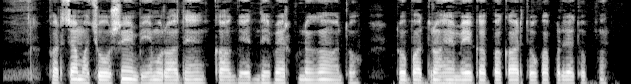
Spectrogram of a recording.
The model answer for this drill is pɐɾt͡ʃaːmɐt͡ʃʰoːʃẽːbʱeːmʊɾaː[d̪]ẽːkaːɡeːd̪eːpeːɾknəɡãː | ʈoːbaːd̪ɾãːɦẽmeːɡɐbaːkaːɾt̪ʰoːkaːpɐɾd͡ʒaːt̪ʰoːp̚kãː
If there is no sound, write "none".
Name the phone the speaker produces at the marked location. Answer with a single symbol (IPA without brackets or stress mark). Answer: d̪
